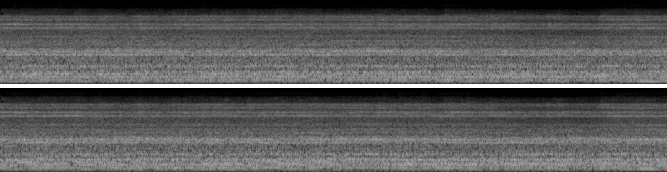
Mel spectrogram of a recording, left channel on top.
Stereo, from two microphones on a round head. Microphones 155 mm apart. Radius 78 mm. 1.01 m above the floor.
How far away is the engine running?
About 3.5 m.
